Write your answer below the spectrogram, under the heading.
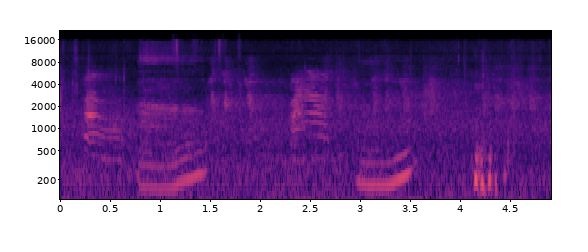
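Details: Korean shorthair cat Nacho, already given one churu and begging for more treats as the owner comes home from work: several drawn-out meows, some rising and some falling, then a short broken chirrup near the end, over low household rumble.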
